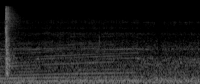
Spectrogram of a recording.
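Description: A racing kart's two-stroke engine, heard faintly through the onboard camera, its pitch slowly rising as the kart accelerates out of a corner. A brief click sounds right at the start.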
